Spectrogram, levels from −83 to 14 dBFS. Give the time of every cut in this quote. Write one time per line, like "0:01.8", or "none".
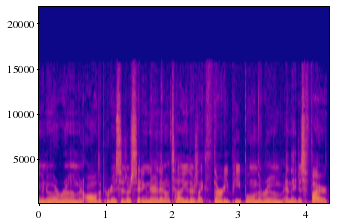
none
